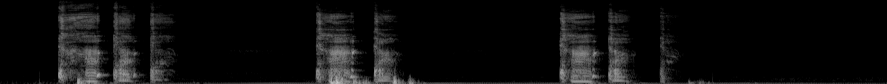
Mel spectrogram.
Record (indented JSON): {
  "three_cough_length": "8.9 s",
  "three_cough_amplitude": 9251,
  "three_cough_signal_mean_std_ratio": 0.42,
  "survey_phase": "alpha (2021-03-01 to 2021-08-12)",
  "age": "18-44",
  "gender": "Female",
  "wearing_mask": "No",
  "symptom_cough_any": true,
  "symptom_new_continuous_cough": true,
  "symptom_fatigue": true,
  "symptom_fever_high_temperature": true,
  "symptom_change_to_sense_of_smell_or_taste": true,
  "symptom_loss_of_taste": true,
  "symptom_onset": "4 days",
  "smoker_status": "Never smoked",
  "respiratory_condition_asthma": false,
  "respiratory_condition_other": false,
  "recruitment_source": "Test and Trace",
  "submission_delay": "2 days",
  "covid_test_result": "Positive",
  "covid_test_method": "RT-qPCR"
}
